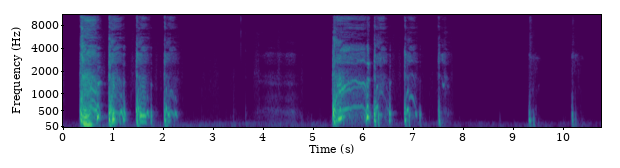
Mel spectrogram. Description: Got a little barky at the end there :)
